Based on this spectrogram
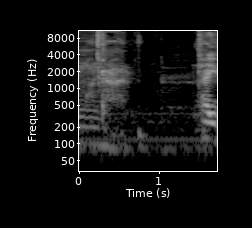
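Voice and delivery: breathless whispered exclamation. Real, not acted. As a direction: gasp it out unvoiced. Reacting to spicy noodles.

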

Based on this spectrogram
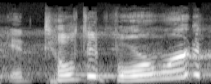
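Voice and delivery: ordinary talk

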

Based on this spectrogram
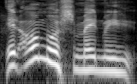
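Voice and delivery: usual speaking voice

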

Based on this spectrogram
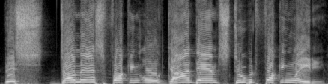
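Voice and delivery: loud, high rant reading out a furious text; all-caps outrage at the dumb lady. Retold or imitated. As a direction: yell it like a message typed in all caps. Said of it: "I just said in all caps".

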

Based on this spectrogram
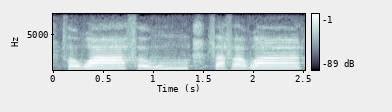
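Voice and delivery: high sung horn toots; horn blast imitation. A narrator's reading. Grinch announcing his arrival to Whoville, imitated horn blasts. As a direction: toot it like a festive horn. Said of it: "blew it as loudly as he could".

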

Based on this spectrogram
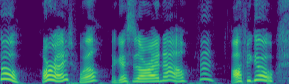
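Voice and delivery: a bright relieved send-off to the dog; pleasantly surprised relief; relieved surprise. Retold or imitated.

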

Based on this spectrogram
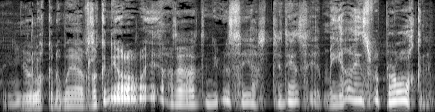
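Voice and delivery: high-pitched excuses climbing to a mock wail; dawning dismay. Oblivious friend realising what happened, mock panicked excuses. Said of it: "And then you're like".

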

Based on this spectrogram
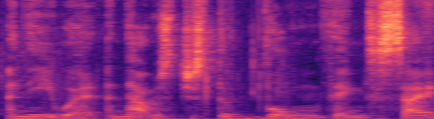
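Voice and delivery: ordinary talk

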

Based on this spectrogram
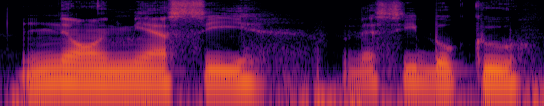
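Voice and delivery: slow, drawn-out mock French accent; clumsy put-on French accent. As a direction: stretch out Non merci like a bad French tourist. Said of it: "The worst French accent I ever heard".

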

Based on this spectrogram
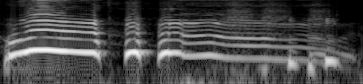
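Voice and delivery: loud, high whoop of triumph; celebratory woo. Real, not acted. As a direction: cheer it out like a victory lap. Celebrating wrap of the episode.

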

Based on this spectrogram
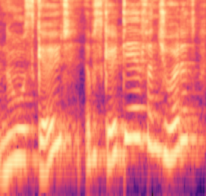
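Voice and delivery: high-pitched mock reassurance from friends; friends reassuring. Friends telling him the show was good, mock reassuring. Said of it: "some other people who've seen it were like".

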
